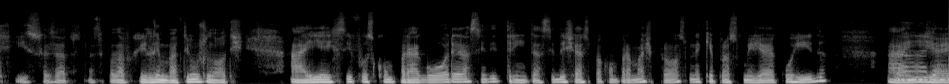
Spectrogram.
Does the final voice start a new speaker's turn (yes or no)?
yes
